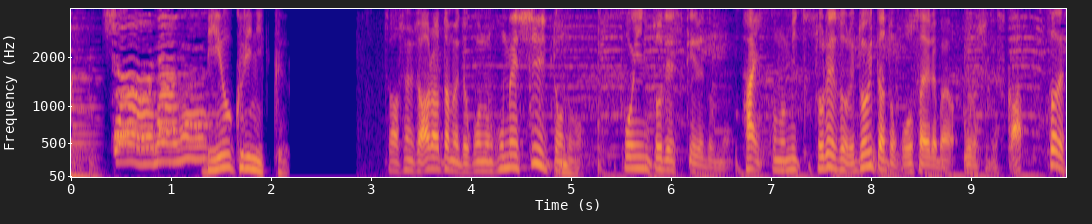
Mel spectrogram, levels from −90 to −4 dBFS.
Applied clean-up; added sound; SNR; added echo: none; none; none; none.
